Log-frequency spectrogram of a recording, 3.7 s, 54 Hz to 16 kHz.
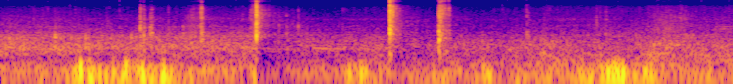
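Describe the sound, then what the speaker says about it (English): A USGI EPM magazine is seated into an M4-type rifle, giving a few sharp, close metallic clicks and snaps amid faint handling noise, with no talking. "So check it out, make sure it locks in here okay."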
